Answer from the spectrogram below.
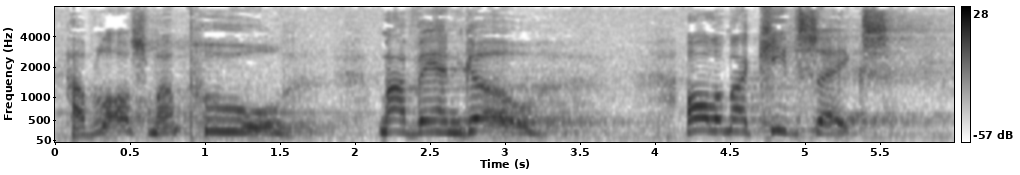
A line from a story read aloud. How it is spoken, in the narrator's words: he's sobbing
